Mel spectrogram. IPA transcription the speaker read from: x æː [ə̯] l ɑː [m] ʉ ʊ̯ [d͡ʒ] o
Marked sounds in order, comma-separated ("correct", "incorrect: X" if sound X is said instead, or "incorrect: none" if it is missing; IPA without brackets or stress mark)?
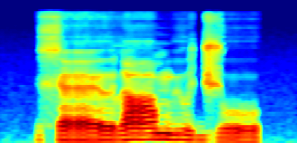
correct, correct, correct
